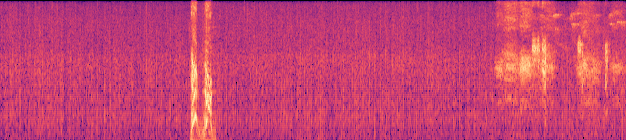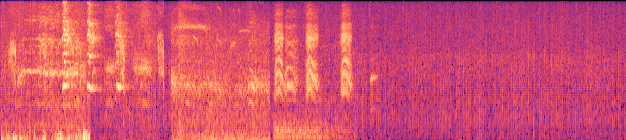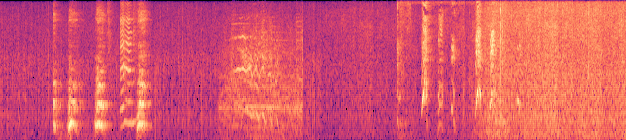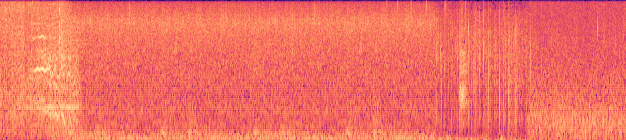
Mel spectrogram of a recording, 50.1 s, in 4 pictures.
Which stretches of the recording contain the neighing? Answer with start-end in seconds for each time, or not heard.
12.5-14.3, 29.4-31.1, 37.9-39.2.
